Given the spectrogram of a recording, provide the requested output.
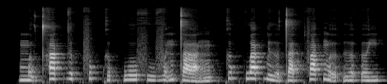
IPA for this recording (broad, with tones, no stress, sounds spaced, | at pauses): m ə̰˧˨ w t̪ʰ a˦˥ k̚ z ə˦˥ p̚ f ə˦˥ p̚ k ə˨˩ p̚ h w o˨˦ f ṳ˨˩ v ə̰˧˥ n t̪ a˧˩˨ ŋ | k ə˦˥ p̚ h w a˦˥ k̚ l ɨ˧˩ ə̯ t̪ a˨˩ t̚ f a˦˥ k̚ m ə̰ː˧˨ ʔ ɨ˨˦ ə̯ ʔ ə˧ j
